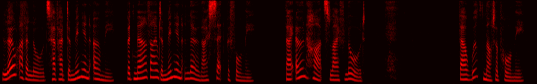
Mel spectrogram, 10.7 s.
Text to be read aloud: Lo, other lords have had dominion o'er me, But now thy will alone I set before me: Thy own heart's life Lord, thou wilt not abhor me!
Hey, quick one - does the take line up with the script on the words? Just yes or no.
no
